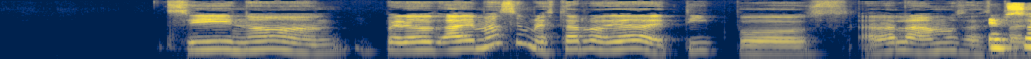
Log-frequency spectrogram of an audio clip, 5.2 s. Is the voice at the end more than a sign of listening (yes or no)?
yes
